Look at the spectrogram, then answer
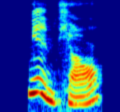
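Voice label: "mian4tiao2", Mandarin Chinese; 面条; 麺類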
